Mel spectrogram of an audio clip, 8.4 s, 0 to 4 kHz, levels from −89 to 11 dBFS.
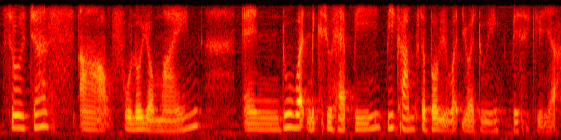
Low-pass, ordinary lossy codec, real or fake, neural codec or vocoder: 3.6 kHz; none; real; none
